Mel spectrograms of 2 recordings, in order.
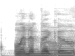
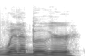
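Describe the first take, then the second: First: The word ends with a 'bago' sound. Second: The word ends with a 'booger' sound. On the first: The speaker calls it right. "how do you say it?" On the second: The speaker calls it wrong. "I said it wrong uh, on purpose"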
